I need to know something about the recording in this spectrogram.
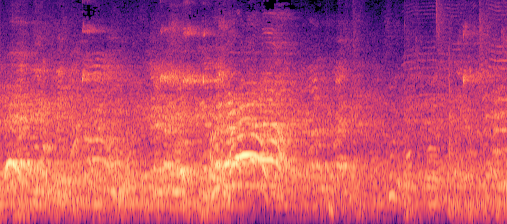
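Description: Players' indoor shoes squeaking on a hardwood gym floor during an indoor soccer game. There is a short squeak at the start and a louder cluster of squeaks about halfway through, over the chatter of spectators in the hall.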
